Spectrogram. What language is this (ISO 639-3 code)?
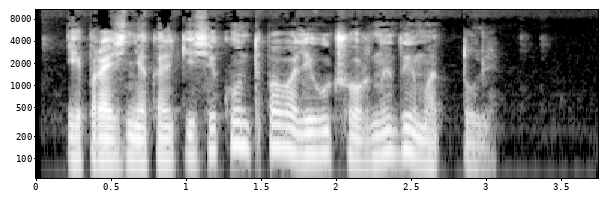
bel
